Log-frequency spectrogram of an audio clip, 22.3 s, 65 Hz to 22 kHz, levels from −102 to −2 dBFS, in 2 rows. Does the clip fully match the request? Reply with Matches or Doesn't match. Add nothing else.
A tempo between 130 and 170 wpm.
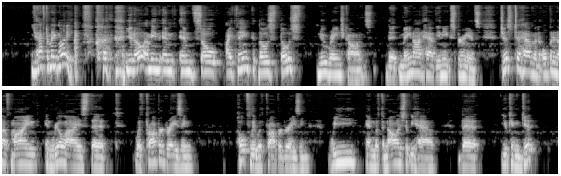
Matches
